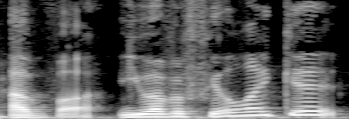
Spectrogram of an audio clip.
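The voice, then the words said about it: Put-on New York accent. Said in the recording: “This is my New York accent.”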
